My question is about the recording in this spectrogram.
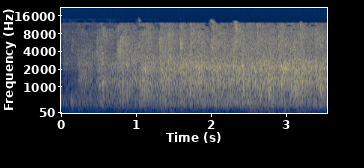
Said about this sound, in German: Eine Erkenntnis, für die Edi Rama Applaus erntete. Das war im vergangenen Sommer.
